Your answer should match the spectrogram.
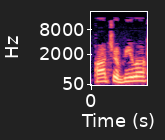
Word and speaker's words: Pancho Villa: And the sets used in Horror Express were actually from the production of Pancho Villa. – Wow. – Am I saying that right? Pancho Villa? – Yes, I believe you are.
